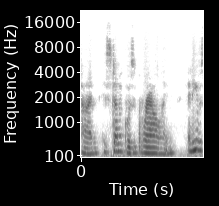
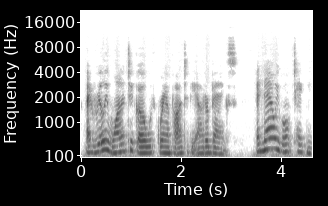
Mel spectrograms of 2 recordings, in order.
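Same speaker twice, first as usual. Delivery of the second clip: ordinary delivery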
